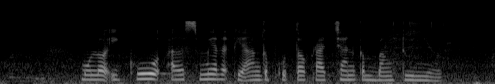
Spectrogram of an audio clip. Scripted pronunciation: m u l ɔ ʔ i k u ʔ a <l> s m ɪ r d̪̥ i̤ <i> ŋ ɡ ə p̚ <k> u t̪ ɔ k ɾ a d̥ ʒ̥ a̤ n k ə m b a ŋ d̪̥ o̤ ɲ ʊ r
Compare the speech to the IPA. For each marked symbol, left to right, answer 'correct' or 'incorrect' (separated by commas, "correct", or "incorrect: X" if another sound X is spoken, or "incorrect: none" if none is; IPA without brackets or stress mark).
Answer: correct, incorrect: a, correct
